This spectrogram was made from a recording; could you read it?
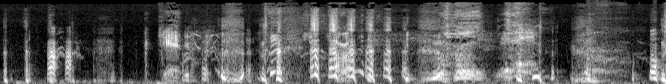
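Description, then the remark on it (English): A bout of harsh, repeated coughing comes in loud bursts, broken up by strained breaths and throat noises, with some laughter-like sounds mixed in. “is coughing up a lung.”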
